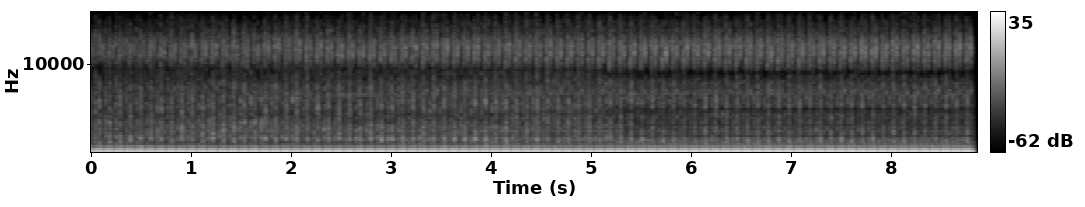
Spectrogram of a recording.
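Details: Toyota Land Cruiser V8 at idle: an uneven, chuffing pulse at about two beats a second over the steady rumble, pointing to a misfiring cylinder.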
